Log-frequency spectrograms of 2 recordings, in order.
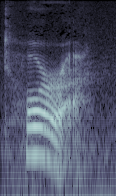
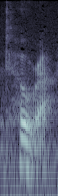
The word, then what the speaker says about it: Torah: So we absorb it from the, we don't pronounce it this way, Torah, right? We pronounce it Torah. But the center of the word is Or, really.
